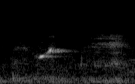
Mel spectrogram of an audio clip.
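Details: Sudden brief, high whistle-like sound in a quiet room: an involuntary whistling vocal tic of Tourette syndrome in an adult whose tics worsened from September 2020 and became clearly noticeable in January 2021.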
